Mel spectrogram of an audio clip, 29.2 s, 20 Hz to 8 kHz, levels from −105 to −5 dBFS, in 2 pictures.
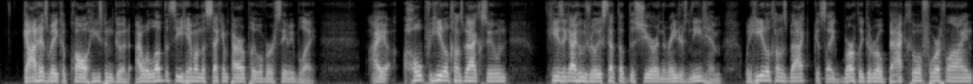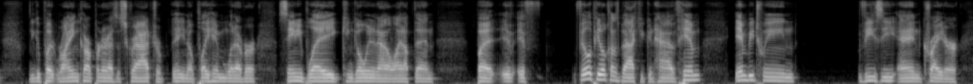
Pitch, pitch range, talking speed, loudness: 125 Hz, 115-135 Hz, 195 wpm, -32 LUFS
